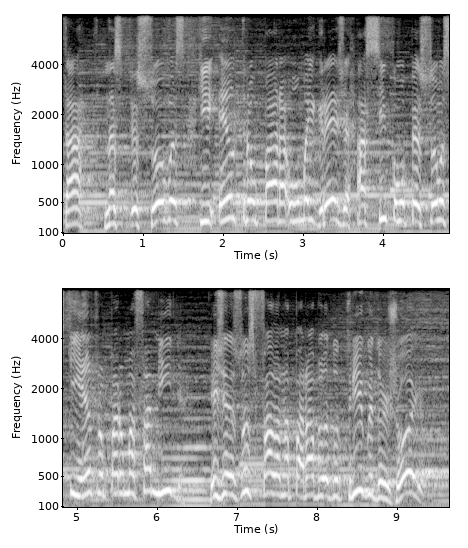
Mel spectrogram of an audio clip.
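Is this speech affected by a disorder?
No.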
